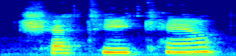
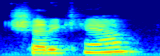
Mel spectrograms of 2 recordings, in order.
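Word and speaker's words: Chéticamp: I like how it's called Chetty Camp, but when you are a Nova Scotian, it's pronounced like a bad word and then camp, so it's Chetty Camp, but it's it ends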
